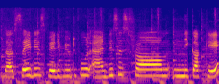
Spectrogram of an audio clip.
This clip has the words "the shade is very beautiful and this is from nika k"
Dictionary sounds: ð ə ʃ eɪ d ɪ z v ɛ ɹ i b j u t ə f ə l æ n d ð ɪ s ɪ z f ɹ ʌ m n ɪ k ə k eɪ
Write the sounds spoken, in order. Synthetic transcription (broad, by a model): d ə s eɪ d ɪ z v ɛ ɹ i b j u t ə f ə l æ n d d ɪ s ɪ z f ɹ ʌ m n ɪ k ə k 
